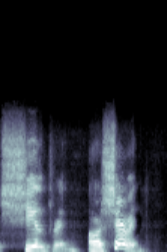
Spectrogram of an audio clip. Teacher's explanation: The CH and the SH, we didn't make any distinction between those, those two sounds.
